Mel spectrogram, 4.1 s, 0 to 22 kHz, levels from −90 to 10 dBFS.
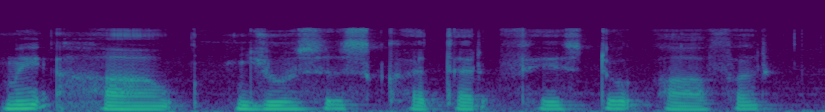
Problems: background sounds at intervals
